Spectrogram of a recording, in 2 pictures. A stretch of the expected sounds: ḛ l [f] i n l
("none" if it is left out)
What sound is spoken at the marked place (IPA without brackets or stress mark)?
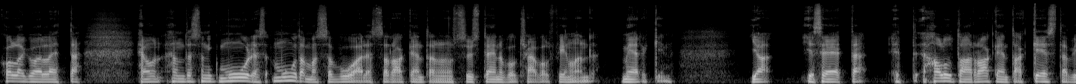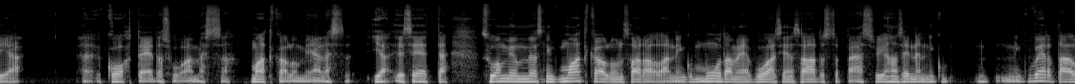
f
